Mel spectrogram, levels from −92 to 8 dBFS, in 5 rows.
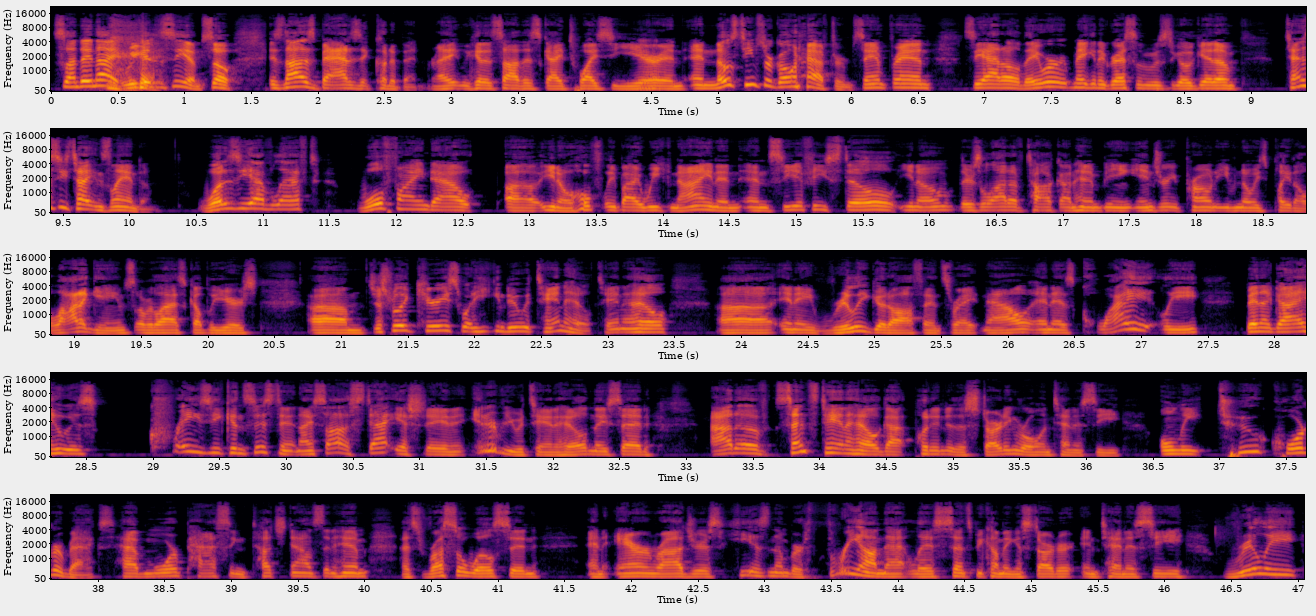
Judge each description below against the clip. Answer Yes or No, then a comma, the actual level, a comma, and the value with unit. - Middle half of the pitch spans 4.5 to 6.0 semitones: Yes, average, 5.1 semitones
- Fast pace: Yes, fast, 230 wpm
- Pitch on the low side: No, medium, 150 Hz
